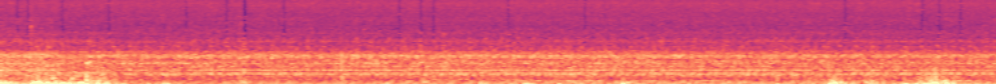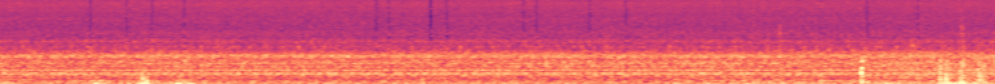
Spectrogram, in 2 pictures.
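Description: Off-road vehicle's engine running steadily at low revs, heard from inside the vehicle, with a few brief low rumbles from bumps on the rough track.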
